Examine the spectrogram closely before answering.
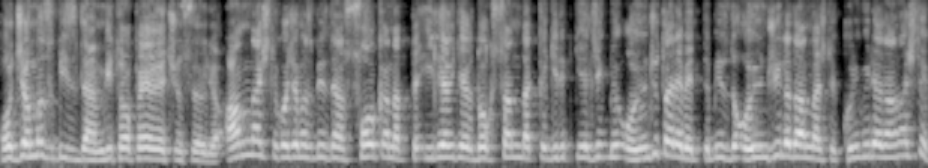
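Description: A man speaks very fast in a high voice, with hardly any pauses and fairly even intonation. The background is quiet. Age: 40s. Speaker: football commentator; football commentator panelist. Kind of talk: casual chat. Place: home room. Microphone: video call.

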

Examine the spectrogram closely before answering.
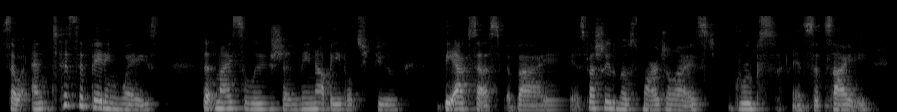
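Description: Over background music, a woman talks at a moderate pace with ordinary pitch variation. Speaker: podcast guest. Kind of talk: interview answer. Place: home room. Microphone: video call.

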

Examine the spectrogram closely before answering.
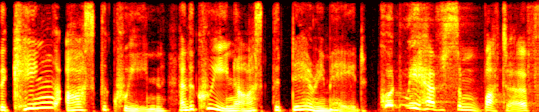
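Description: This is a natural reading voice. Nothing more stands out.

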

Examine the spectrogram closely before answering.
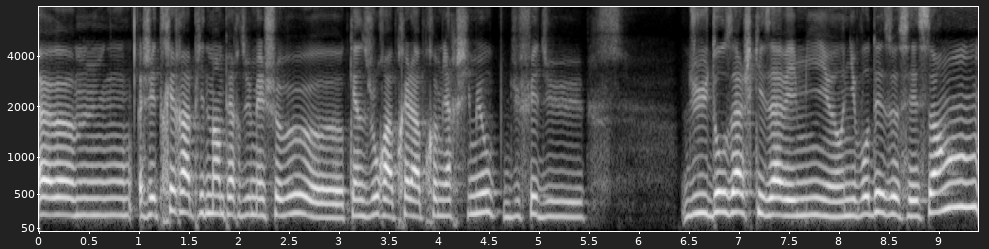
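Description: Against a quiet background, a woman speaks very slowly at a fairly high pitch with fairly even intonation. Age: 30s. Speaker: breast cancer patient giving testimony. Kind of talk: testimony. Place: home room. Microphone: lapel.

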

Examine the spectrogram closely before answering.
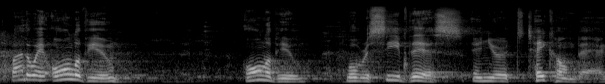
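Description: A man talks at a fairly slow pace in a high voice. Light background noise can be heard. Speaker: award presenter. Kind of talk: ceremonial speech. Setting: stage with audience. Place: hall. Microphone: podium.

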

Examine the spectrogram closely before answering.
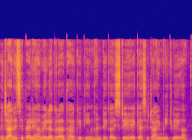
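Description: This woman's voice has a dark, mellow tone and a medium pitch. Her intonation is fairly even. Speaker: travel vlogger. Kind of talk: vlog narration.

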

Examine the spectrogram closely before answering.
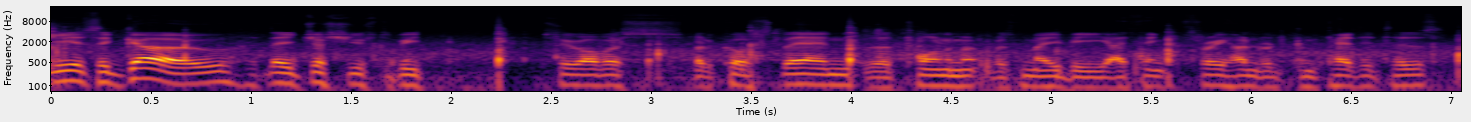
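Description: Speaking at a moderate pace, a man sounds dry with no echo, though noticeable background noise runs behind him. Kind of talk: interview answer. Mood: relaxed, friendly. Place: open country.

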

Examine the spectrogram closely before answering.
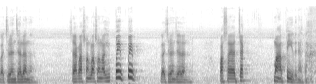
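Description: A man talks at a fairly quick pace with ordinary pitch variation, broken by long, frequent pauses. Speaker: stand-up comedian. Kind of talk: stand-up comedy. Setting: stage with audience. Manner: animated; playful, mimicking sounds and animals. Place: stage. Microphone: handheld.

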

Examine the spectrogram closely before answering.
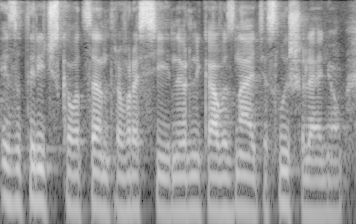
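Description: Dark and mellow, this man's voice carries a low-lit, soft tone. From Yakutia, Russian Far East. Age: 30s. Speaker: spiritual coach. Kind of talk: interview. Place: home room.

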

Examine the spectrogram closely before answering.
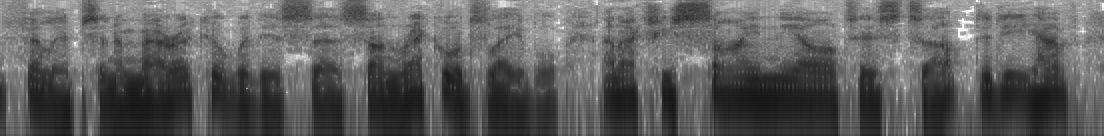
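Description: The man's delivery moves along at a moderate pace. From north-east Wales near Liverpool. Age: 70. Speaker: radio co-host. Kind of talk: radio interview. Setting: studio. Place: studio.

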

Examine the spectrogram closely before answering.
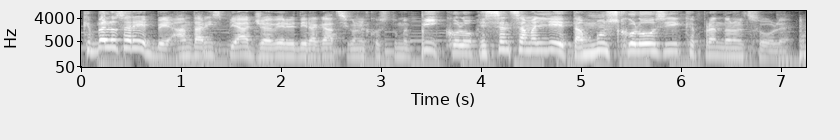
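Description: Faint music plays behind a man who talks at a fairly quick pace. His loudness swings widely. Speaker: youtuber. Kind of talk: casual vlog chat. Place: home room.

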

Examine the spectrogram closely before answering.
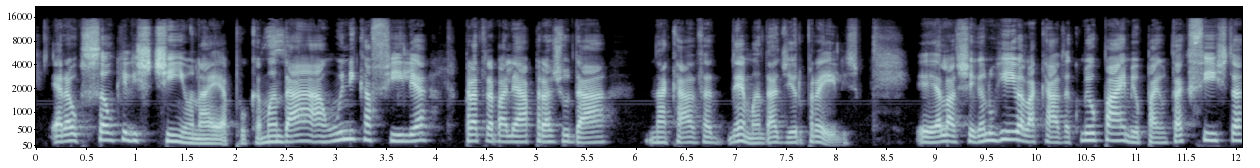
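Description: A woman talks at a moderate pace in a fairly low pitch, with ordinary pitch variation and very even loudness. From Rio de Janeiro, Brazil. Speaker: city councillor. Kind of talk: interview. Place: studio. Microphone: studio mic.

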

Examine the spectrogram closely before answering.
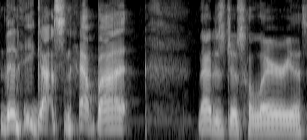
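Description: A man speaks very slowly, his pitch varying in an ordinary way against a quiet background. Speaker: reaction video creator. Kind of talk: casual vlog chat. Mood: amused, laughing. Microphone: webcam.

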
